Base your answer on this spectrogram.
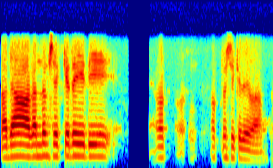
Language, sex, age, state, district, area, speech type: Sanskrit, male, 18-30, Kerala, Thrissur, rural, conversation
